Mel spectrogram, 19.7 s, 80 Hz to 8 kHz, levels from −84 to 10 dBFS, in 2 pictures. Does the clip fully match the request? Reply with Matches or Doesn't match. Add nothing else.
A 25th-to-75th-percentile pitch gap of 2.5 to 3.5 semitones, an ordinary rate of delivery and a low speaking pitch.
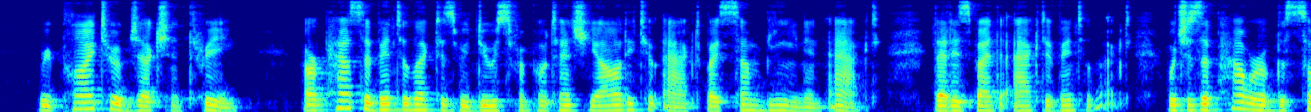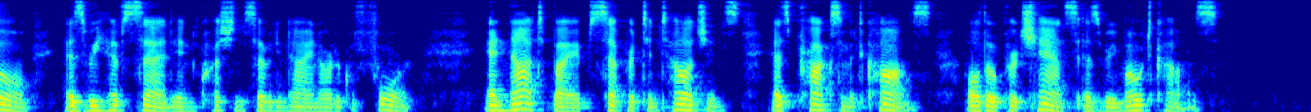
Matches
